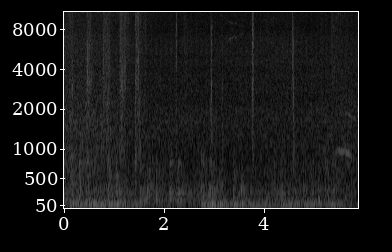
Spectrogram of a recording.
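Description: Footsteps thud on a wooden bridge.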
